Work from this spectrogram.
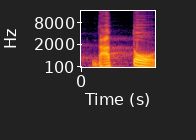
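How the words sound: It has two syllables with an open vowel. "일본 애들은 뭐라 그래? 나또 이래"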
